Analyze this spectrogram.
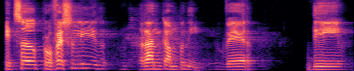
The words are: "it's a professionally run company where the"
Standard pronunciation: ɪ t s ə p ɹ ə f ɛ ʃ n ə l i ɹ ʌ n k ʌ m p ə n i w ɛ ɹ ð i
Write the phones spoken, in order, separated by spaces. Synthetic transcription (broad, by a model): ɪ t s ə p ɹ ə f ɛ ʃ n ə l i ɹ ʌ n k ʌ m p ə n i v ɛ ɹ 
